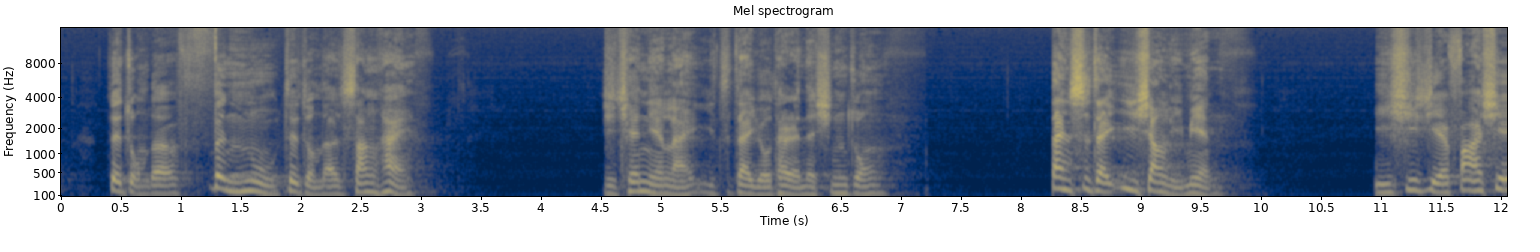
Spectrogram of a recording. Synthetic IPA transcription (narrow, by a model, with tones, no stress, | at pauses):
ʈ͡ʂɤ˥˩ʈ͡ʂʊ˨˩ŋd̪ə˦fə˥˧nnu˥˧ʈ͡ʂɤ˥˩ʈ͡ʂʊ˨˩ŋd̪ə˦ʂɑ˥ŋxa˥˩ɪ | t͡ɕi˨˩t͡ɕʰjɛ˥njɛ˧˥nla˧˥ɪi˥˩ʈ͡ʂɻ̩˧˥t͡sa˥˩ɪjo˧˥ʊt̪ʰɪɻə˧˥nd̪ə˧ɕi˥nʈ͡ʂʊ˥ŋ | t̪a˥˧nʂɻ̩˥˧t͡sa˥˧ɪi˥˧ɕjɑ˥˩ŋli˨˩mjɛ˥˩n | i˨˩ɕi˥˩t͡ɕjɛ˧˥fa˥ɕjɛ˥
